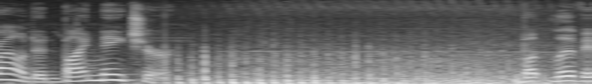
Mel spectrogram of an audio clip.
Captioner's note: helicopter whirring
